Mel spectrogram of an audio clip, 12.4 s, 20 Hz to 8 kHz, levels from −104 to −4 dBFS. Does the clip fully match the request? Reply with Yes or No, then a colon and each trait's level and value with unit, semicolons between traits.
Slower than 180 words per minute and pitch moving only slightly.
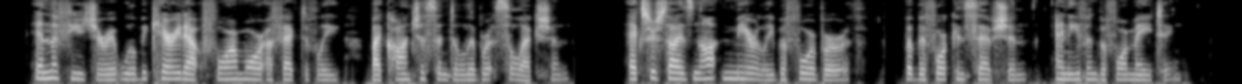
Yes: slow, 135 wpm; narrow, 2.0 semitones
